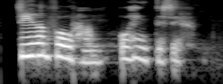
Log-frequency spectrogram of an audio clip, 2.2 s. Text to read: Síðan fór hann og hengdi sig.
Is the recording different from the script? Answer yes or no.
no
